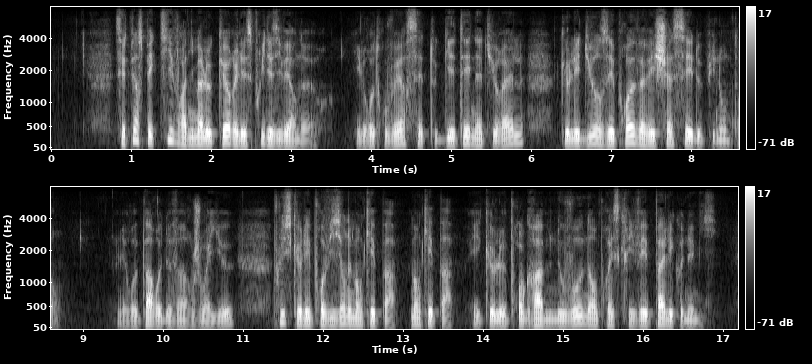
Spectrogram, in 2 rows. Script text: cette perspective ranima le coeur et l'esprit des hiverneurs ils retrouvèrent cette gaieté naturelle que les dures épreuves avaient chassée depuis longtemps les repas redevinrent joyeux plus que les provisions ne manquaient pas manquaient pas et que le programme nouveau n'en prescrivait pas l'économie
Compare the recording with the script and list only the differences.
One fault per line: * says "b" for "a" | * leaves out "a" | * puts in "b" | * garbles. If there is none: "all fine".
all fine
